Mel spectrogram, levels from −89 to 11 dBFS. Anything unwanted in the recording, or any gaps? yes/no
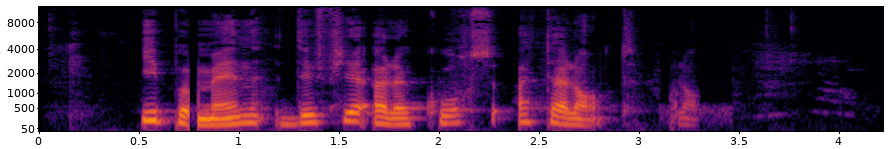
yes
